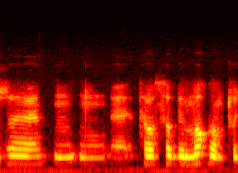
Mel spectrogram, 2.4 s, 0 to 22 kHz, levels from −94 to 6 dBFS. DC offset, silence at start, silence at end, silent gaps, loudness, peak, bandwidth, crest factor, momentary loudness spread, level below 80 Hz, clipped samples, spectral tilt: under 0.1%; 0 s; 0 s; none; -24 LUFS; -4 dBFS; 4.1 kHz; 20 dB; 13 LU; -62 dBFS; under 0.1%; -6.5 dB/octave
